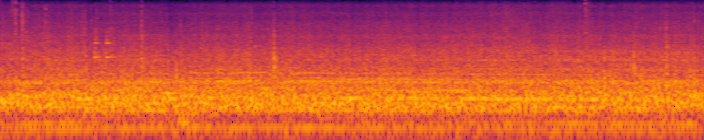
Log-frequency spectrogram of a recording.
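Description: Steady low vehicle engine rumble throughout, with no animal calls standing out.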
